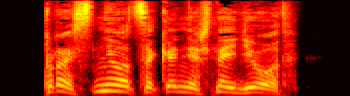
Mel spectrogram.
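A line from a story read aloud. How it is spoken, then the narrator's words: Shouting. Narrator (Russian): закричал Семушкин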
